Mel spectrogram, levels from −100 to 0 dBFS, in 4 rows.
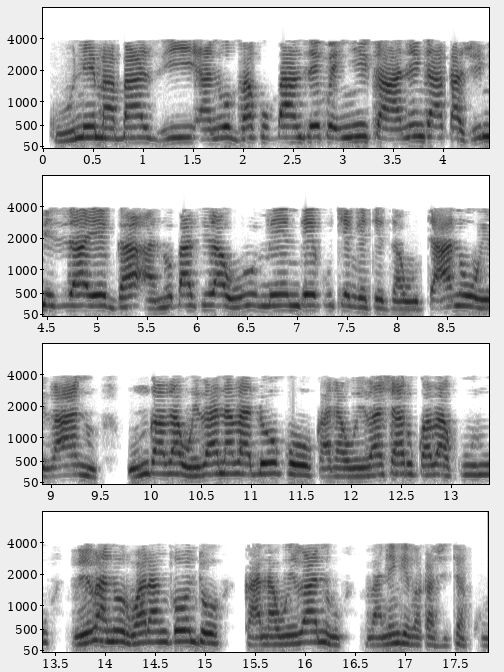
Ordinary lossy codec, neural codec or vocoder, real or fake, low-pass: AAC, 16 kbps; none; real; 7.2 kHz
